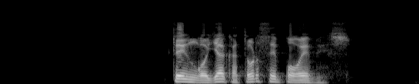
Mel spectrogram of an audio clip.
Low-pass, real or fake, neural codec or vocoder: 7.2 kHz; real; none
